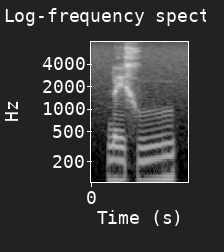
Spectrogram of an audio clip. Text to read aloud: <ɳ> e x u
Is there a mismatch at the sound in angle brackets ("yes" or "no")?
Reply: no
